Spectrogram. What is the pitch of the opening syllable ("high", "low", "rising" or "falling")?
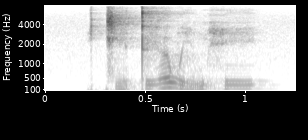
low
